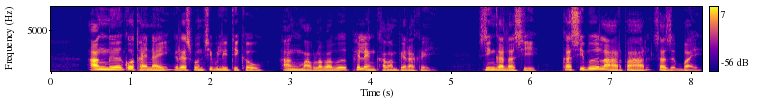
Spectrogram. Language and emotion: Bodo, neutral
